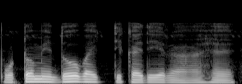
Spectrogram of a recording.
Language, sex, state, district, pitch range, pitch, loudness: Hindi, male, Arunachal Pradesh, Lower Dibang Valley, 100-120 Hz, 105 Hz, -17 LUFS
